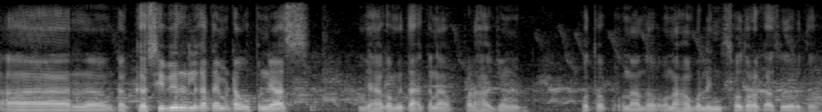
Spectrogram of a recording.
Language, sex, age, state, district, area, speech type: Santali, male, 60+, Jharkhand, Bokaro, rural, spontaneous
